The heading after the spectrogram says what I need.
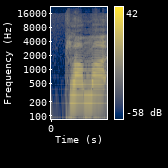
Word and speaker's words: plumber: plumber not a plumber plumber is spelled p-l-u-m-b-e-r but in pronouncing it db is silent and is also silent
